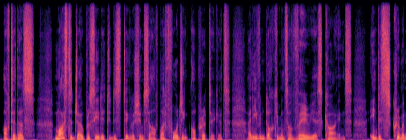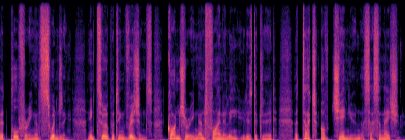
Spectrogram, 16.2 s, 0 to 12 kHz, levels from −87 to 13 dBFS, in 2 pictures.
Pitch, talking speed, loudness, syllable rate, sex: 115 Hz, 130 wpm, -19 LUFS, 5.4 syllables/s, male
